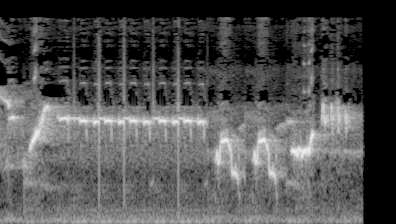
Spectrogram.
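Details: White-rumped shama singing at night to train a competition bird: a long sustained whistle with fluttering notes overlaid, then a few looping lower phrases and a short warbled ending.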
